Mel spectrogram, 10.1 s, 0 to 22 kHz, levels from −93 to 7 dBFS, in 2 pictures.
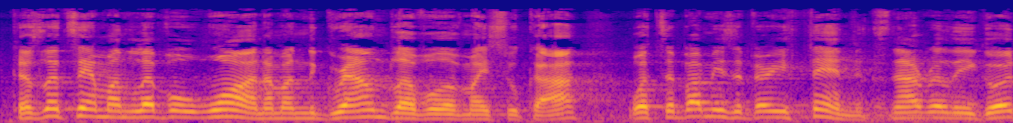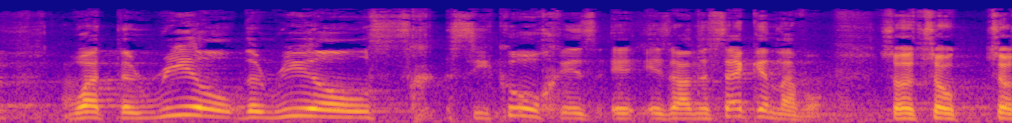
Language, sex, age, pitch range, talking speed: English, male, 40-59, 155-200 Hz, 250 wpm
